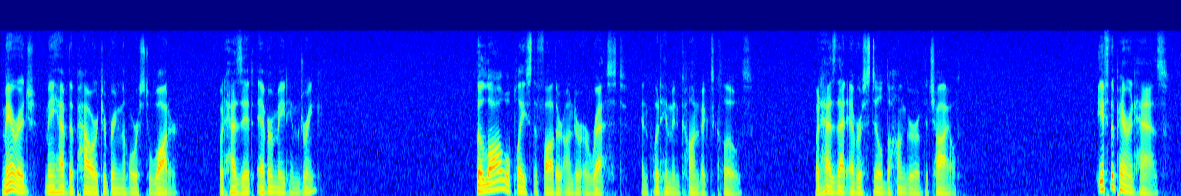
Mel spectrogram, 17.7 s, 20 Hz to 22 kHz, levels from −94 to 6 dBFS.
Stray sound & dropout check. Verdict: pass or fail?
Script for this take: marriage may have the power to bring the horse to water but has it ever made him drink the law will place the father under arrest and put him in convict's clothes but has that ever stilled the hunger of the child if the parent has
pass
